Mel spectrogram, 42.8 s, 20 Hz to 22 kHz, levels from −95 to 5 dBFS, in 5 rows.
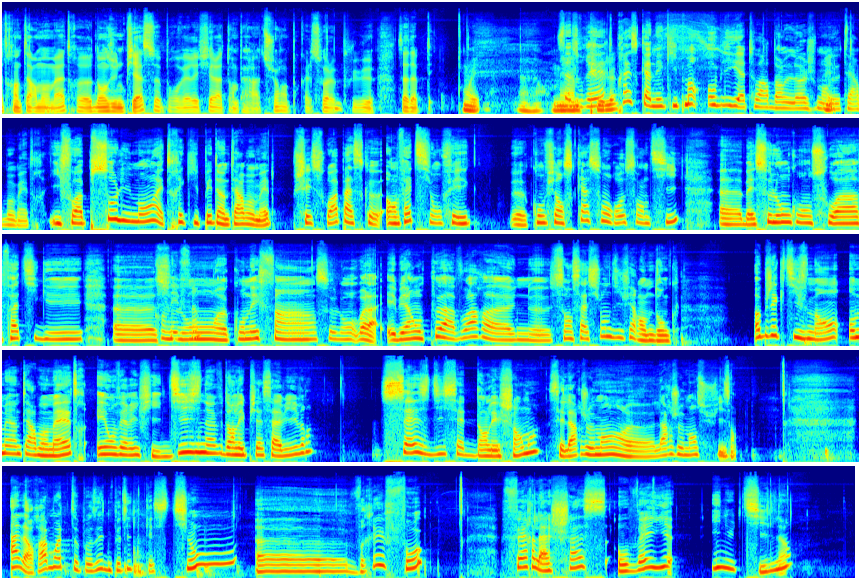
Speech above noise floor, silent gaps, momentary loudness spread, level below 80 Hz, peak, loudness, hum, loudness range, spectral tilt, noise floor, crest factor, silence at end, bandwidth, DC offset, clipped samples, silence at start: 45 dB; none; 12 LU; -52 dBFS; -2 dBFS; -18 LUFS; none; 5 LU; -5 dB/octave; -62 dBFS; 16 dB; 0.65 s; 16 kHz; 0.6%; under 0.1%; 0 s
